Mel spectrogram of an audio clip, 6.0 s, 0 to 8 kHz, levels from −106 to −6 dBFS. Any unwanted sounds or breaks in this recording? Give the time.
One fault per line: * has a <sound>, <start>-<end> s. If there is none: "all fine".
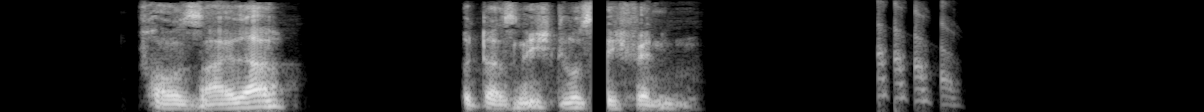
* has a dropout, 3.0-3.0 s
* has a chirp, 4.4-4.9 s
